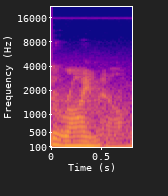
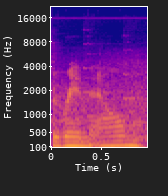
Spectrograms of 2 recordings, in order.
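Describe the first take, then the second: First: The first syllable rhymes with 'time'. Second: The first syllable rhymes with 'him'. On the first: This is how the speaker said it as a child. The speaker calls it wrong. "I always said Rime Elm growing up" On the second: This is what the speaker believes is correct. The speaker calls it right. "I'm pretty sure it's Rim Elm"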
